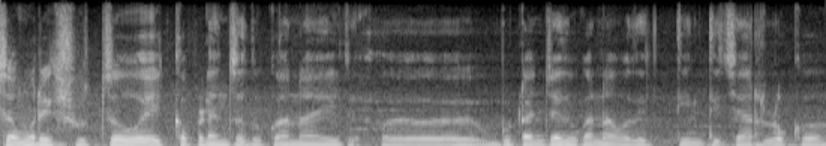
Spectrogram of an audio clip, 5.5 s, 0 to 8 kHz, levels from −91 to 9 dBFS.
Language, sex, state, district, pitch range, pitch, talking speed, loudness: Marathi, male, Maharashtra, Pune, 115-125 Hz, 120 Hz, 175 wpm, -15 LUFS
